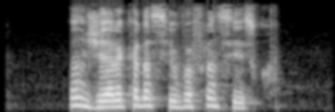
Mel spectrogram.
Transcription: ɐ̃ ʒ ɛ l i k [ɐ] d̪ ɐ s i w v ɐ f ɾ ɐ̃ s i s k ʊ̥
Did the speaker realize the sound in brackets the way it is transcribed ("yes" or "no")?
yes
